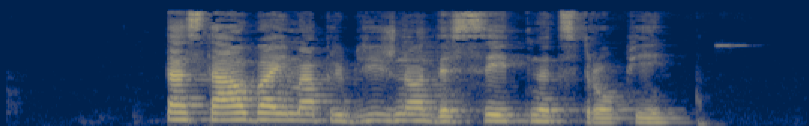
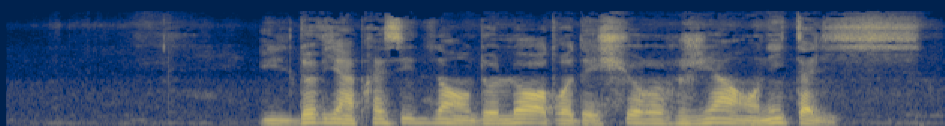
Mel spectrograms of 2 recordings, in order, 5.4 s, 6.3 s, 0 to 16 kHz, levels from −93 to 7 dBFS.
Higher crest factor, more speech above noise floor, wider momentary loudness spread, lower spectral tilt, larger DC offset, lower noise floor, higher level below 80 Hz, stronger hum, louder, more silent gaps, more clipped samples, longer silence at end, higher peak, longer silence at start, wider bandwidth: about the same, 18 dB vs 18 dB; first, 54 dB vs 37 dB; first, 13 LU vs 6 LU; about the same, -3 dB/octave vs -4 dB/octave; neither; first, -77 dBFS vs -55 dBFS; second, -66 dBFS vs -42 dBFS; neither; second, -23 LUFS vs -18 LUFS; neither; neither; first, 0.55 s vs 0.2 s; second, -6 dBFS vs -2 dBFS; second, 1.1 s vs 1.75 s; about the same, 11.5 kHz vs 11.5 kHz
